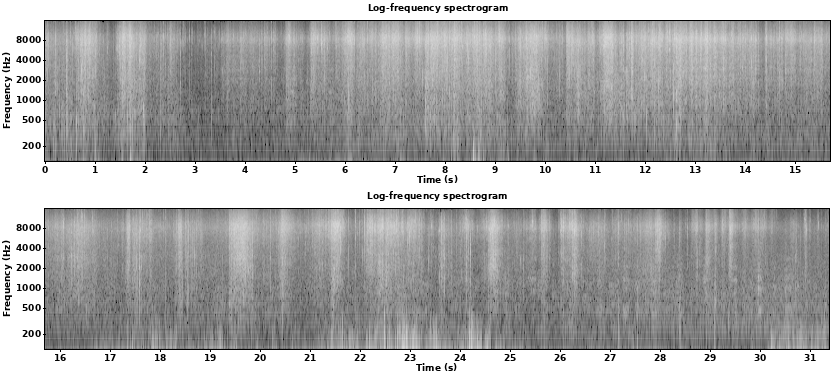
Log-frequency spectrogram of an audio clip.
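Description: Dry leaves, twigs and undergrowth rustling and crunching under the paws and muzzles of two golden retrievers foraging, and under the steps of a walker, in an irregular run of crackles and crunches.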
